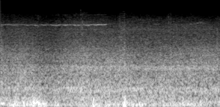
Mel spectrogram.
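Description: Outdoor road noise from an SUV driving slowly away on the road: a steady, even sound of engine and tyres.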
